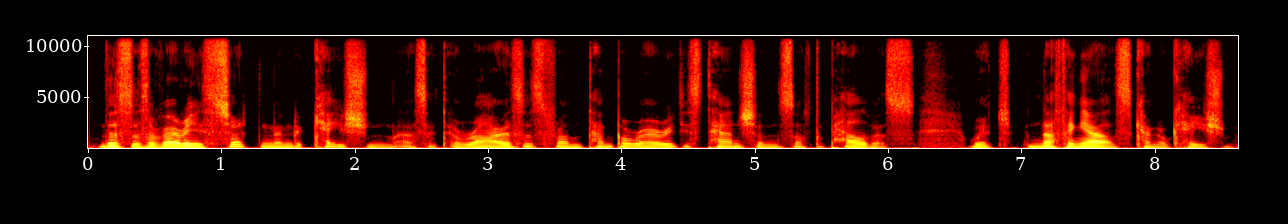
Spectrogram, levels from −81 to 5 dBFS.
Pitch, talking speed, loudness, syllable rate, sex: 135 Hz, 140 wpm, -19 LUFS, 4.6 syllables/s, male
